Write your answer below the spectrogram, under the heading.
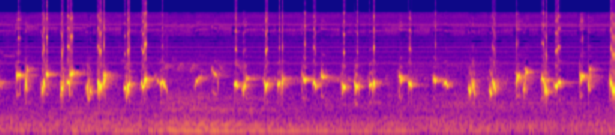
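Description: A yellow-vented bulbul in nonstop chattering song: bubbly, slurred mid-pitched notes tumbling out about three per second with sharp clicks between, and no pauses.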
